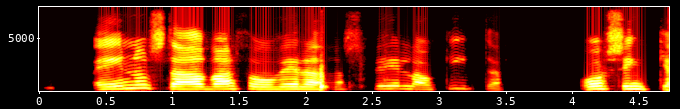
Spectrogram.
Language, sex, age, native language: Icelandic, female, 30-39, Icelandic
